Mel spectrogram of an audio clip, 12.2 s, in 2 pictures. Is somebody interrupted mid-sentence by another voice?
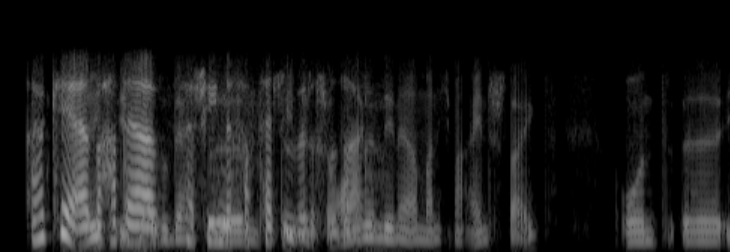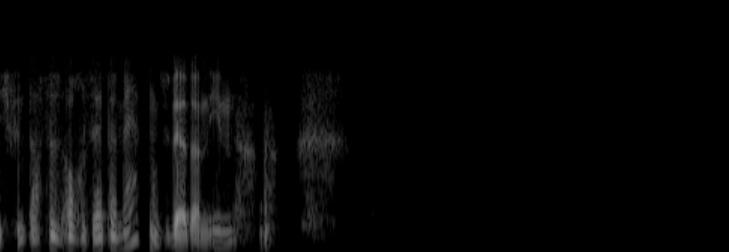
Yes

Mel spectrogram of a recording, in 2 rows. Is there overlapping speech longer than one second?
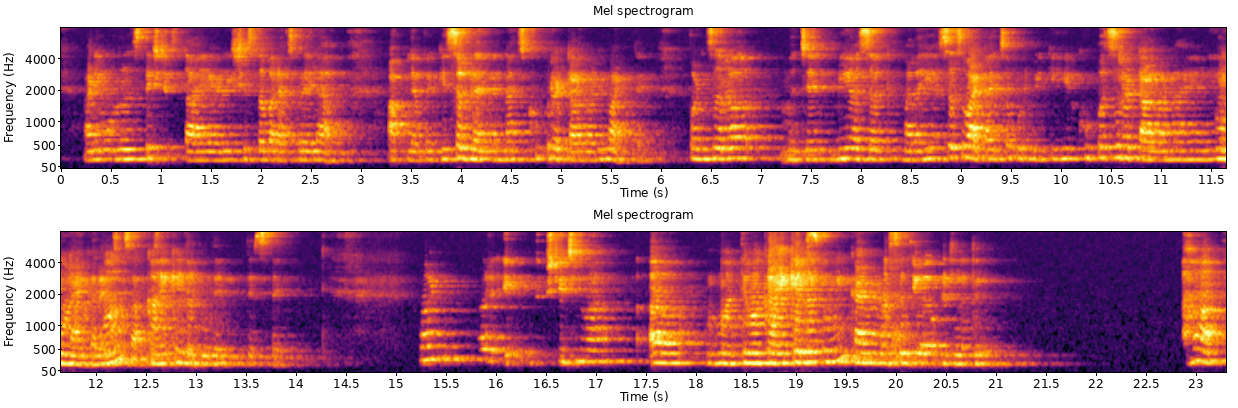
Yes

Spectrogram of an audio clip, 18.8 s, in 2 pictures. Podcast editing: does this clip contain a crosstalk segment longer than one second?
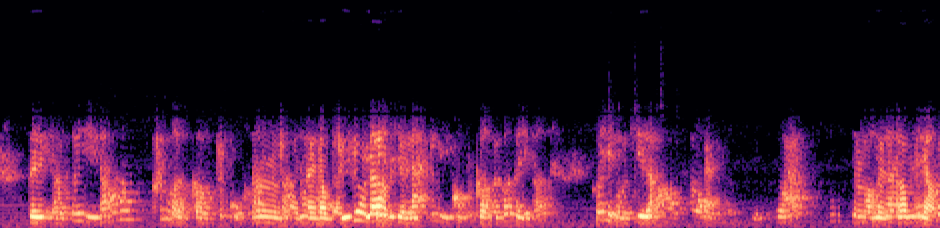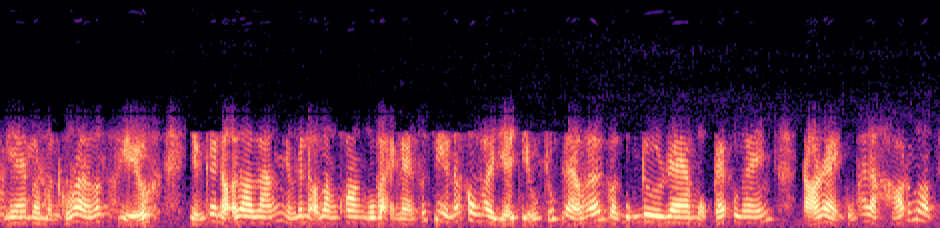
Yes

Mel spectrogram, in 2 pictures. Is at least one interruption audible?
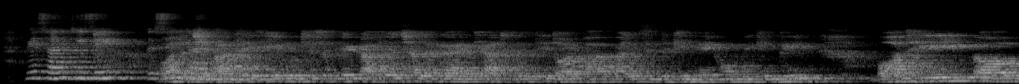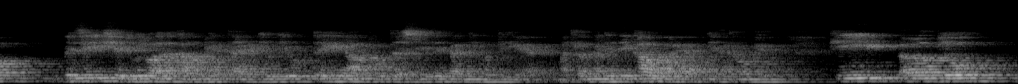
Yes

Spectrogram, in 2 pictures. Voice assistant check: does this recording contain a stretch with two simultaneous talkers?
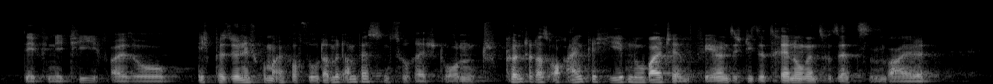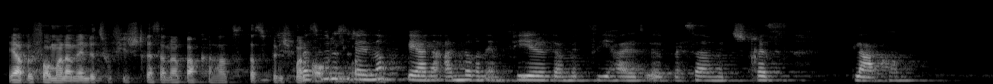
Yes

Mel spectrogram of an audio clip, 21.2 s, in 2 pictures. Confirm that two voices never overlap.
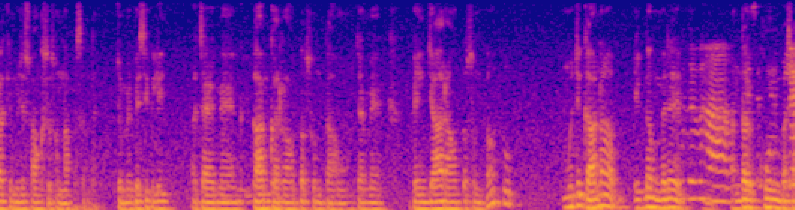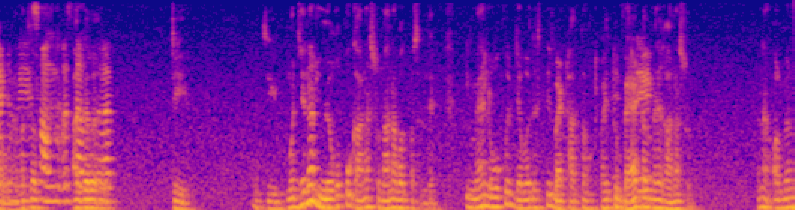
No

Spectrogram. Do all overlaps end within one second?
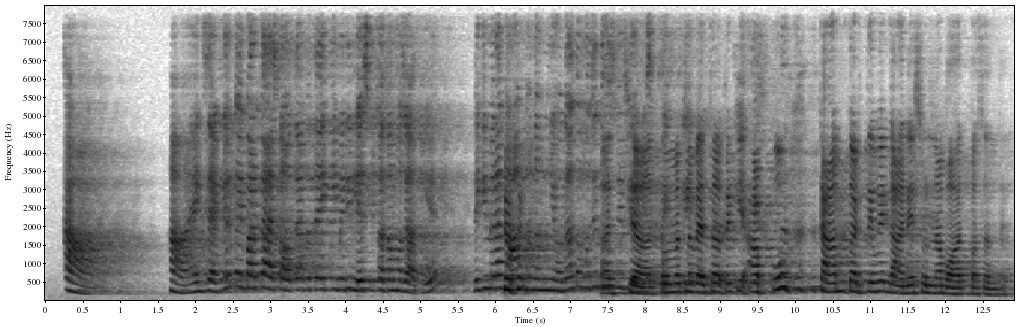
No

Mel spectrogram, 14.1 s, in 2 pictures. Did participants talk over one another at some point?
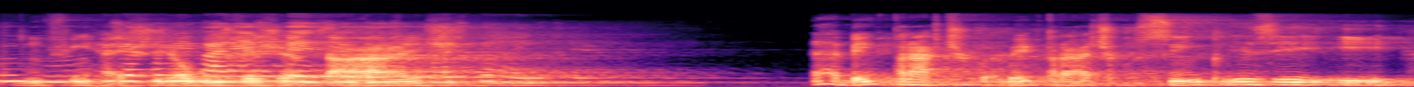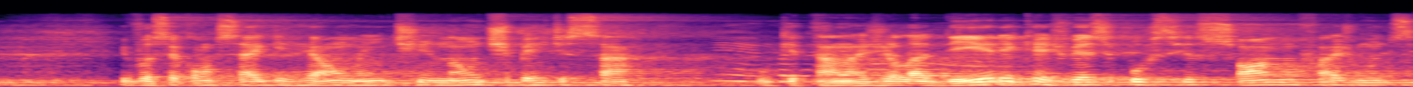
Yes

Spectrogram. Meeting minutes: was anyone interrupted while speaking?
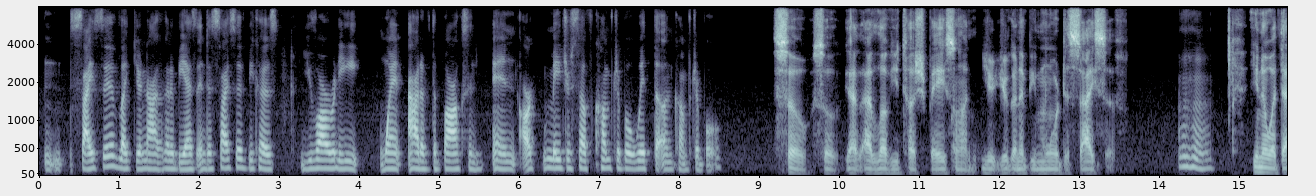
No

